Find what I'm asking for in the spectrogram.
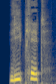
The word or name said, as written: ligplet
